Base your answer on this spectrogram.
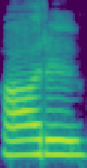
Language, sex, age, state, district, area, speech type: Tamil, female, 30-45, Tamil Nadu, Nilgiris, urban, read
